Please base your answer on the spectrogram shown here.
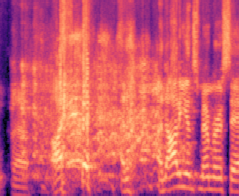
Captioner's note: audience laughs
